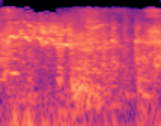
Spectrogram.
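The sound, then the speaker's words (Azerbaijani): A horse neighs in a loud, drawn-out whinny that wavers in pitch and stands alone without speech. “Hani mənim atım? Hani mənim atım? Atınız hazırdır sultanım.”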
